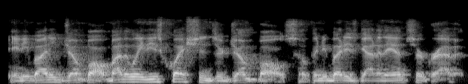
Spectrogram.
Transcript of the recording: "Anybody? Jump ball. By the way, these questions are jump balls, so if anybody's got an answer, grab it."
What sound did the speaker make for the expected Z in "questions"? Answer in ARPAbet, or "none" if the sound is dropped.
Z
